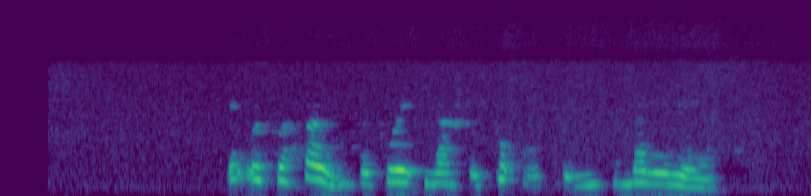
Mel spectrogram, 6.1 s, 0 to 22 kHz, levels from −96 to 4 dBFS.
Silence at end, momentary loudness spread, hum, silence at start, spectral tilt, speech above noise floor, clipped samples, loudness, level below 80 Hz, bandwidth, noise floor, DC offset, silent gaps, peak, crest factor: 0.7 s; 17 LU; none; 1.7 s; -9 dB/octave; 41 dB; under 0.1%; -35 LUFS; -76 dBFS; 6.8 kHz; -75 dBFS; under 0.1%; none; -18 dBFS; 20 dB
